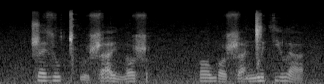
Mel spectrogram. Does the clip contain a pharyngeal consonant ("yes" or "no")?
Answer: no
